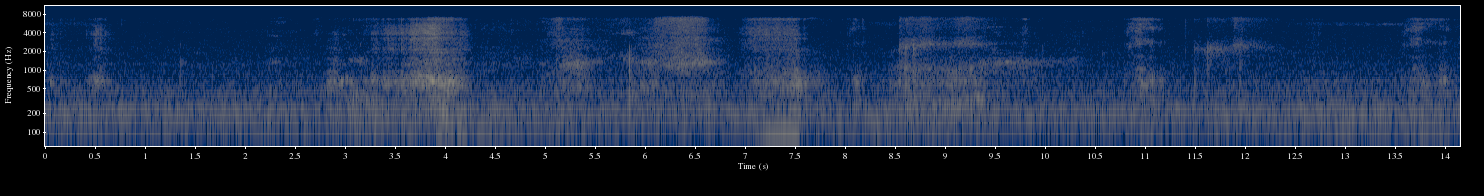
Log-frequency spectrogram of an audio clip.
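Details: Light snoring during sleep: soft, rhythmic noisy breaths with a rough flutter on some, over quiet room noise.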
